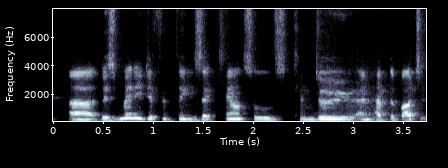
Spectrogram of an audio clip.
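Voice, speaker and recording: At a fairly quick pace, a man with an Australian accent and medium pitch speaks with fairly even intonation. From Darwin, Australia. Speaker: author and campaigner. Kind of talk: interview answer.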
